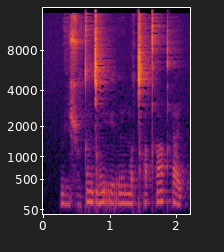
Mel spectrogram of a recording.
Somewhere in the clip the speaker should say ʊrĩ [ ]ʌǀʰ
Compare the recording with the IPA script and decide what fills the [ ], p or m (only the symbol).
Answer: m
